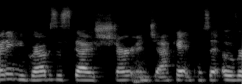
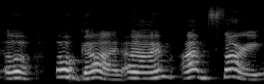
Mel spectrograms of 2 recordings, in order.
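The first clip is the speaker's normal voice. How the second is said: imitating a flustered, halting apology; embarrassed; 3 semitones higher, slower than usual. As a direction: stumble apologetically over the words. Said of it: "Sam is so embarrassed".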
